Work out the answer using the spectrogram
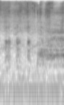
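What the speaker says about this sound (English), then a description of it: "That's the only two big chickens I got down here" A large backyard chicken clucks softly in a short burst, close but quiet over low background noise, with no voices.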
